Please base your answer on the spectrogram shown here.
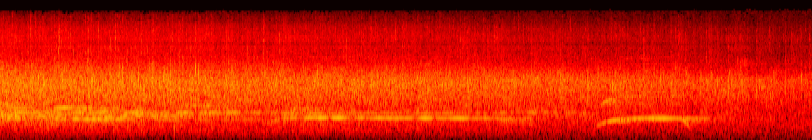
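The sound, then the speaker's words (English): Sustained audience applause at a church pastor's appointment service, a dense, steady wash of clapping that tapers slightly toward the end, with faint thin tones drifting above it. “Please put your hands together for our wonderful.”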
